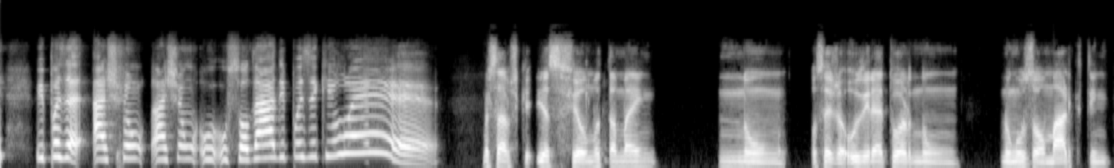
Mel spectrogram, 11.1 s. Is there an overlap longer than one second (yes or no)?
no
